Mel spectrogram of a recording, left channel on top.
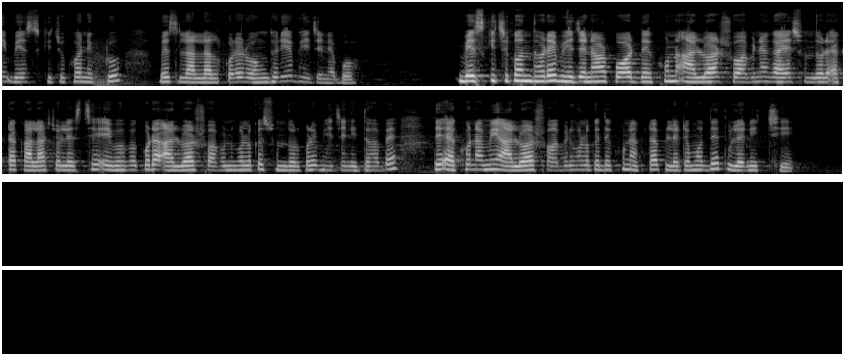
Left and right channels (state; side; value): silent; right; digital silence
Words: বেশ কিছুক্ষণ একটু বেশ লাল লাল করে রং ধরিয়ে ভেজে নেব। বেশ কিছুক্ষণ ধরে ভেজে নেওয়ার পর দেখুন আলু আর সোয়াবিনের গায়ে সুন্দর একটা কালার চলে এসছে। এইভাবে করে আলু আর সোয়াবিনগুলোকে সুন্দর করে ভেজে নিতে হবে। তো এখন আমি আলু আর সোয়াবিনগুলোকে দেখুন একটা প্লেটের মধ্যে তুলে নিচ্ছি।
